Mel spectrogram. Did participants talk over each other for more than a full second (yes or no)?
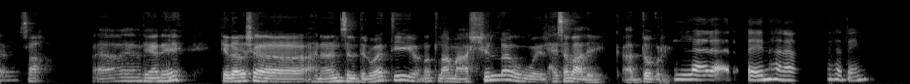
no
